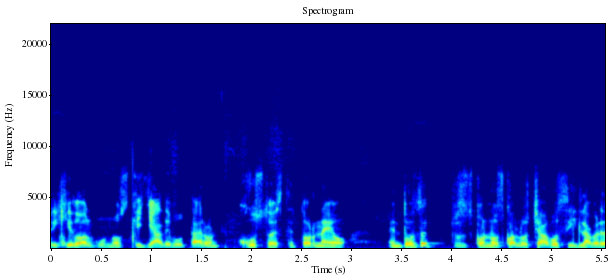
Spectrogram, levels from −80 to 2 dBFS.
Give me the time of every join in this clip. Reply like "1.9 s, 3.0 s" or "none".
1.8 s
